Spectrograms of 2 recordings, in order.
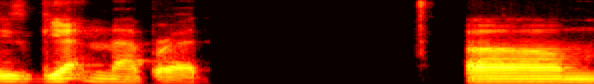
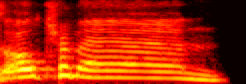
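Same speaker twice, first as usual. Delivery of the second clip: much higher, stretched-out superhero cry; high drawn-out call; much slower than usual. Acted. Streamer reading out a chat message, high drawn-out call. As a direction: hold the name long and high. Reading a viewer's shouted name.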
